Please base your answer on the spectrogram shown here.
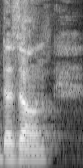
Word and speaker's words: DAZN: I guess it's how do you pronounce it? Their streaming service? Oh, DAZN? DAZN.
